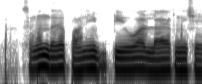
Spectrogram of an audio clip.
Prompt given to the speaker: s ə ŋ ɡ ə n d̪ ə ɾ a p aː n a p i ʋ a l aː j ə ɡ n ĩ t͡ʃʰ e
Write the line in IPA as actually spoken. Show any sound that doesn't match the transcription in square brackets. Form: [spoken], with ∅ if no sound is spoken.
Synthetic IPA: s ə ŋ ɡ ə n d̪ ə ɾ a p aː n [i] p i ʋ a l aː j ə [k] n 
